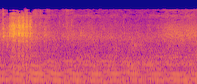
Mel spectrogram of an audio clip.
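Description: A steady low mechanical hum with several held tones, unchanging in pitch, with a brief hiss just after the start.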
